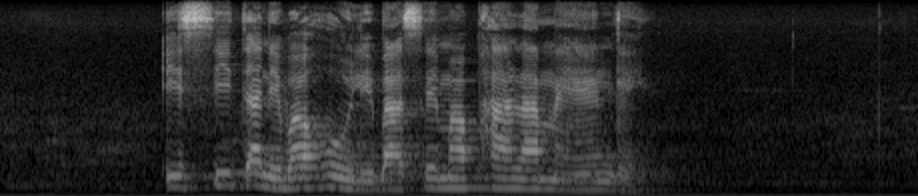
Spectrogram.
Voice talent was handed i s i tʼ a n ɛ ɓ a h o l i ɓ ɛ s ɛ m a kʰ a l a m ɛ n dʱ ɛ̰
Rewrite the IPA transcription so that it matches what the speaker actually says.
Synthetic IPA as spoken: i s i tʼ a n ɛ ɓ a h o l i ɓ a s ɛ m a pʰ a l a m ɛː n dʱ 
